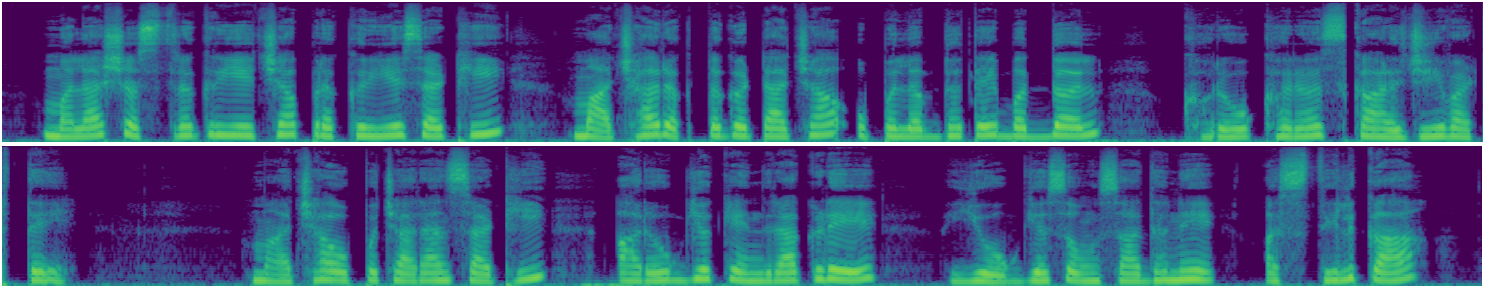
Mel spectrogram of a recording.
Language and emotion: Marathi, fearful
